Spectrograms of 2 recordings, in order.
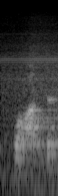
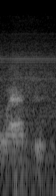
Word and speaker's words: Wacker: My name is Wacker, or Wacker, however you want to pronounce it.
